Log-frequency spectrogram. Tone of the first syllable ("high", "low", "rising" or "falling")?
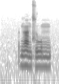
high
